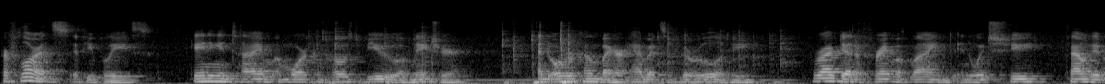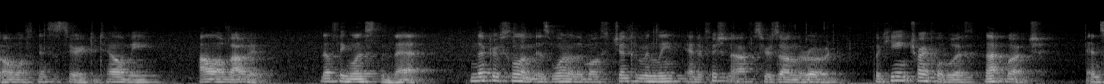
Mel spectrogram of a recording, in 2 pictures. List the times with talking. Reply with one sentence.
You can hear the talking from 0.0 to 22.0 s.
